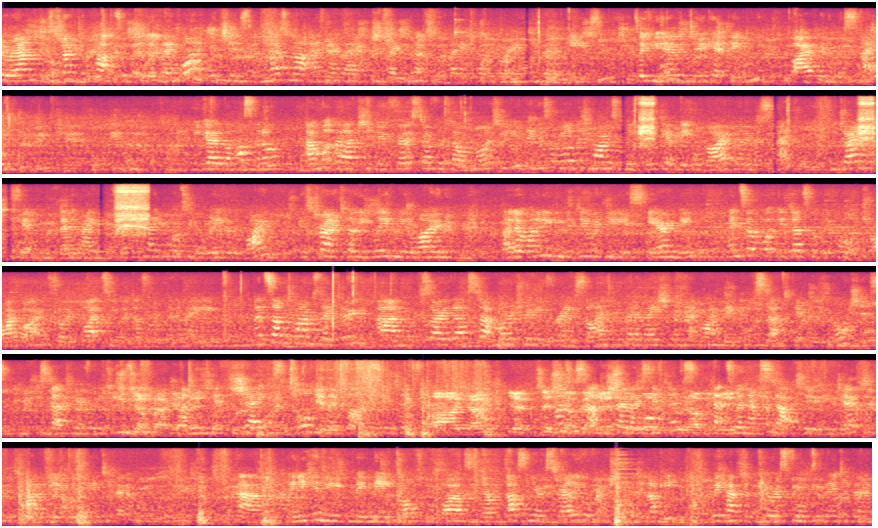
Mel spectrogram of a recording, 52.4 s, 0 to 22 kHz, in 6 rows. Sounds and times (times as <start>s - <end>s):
Inside, large room or hall: 0.0s - 52.4s
Speech: 0.0s - 52.4s.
